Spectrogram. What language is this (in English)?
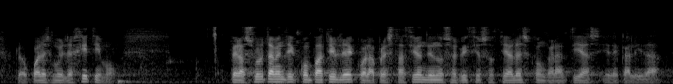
Spanish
